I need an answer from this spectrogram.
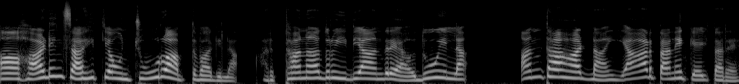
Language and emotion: Kannada, disgusted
